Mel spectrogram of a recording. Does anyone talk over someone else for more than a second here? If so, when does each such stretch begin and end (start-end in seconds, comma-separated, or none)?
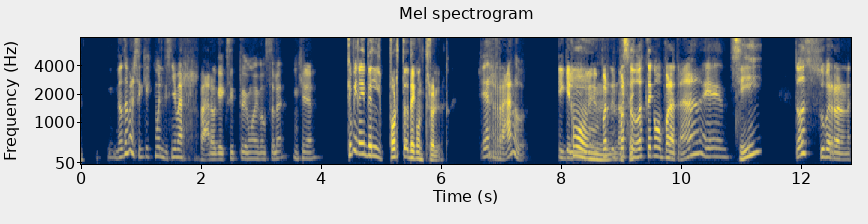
8.1-9.3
